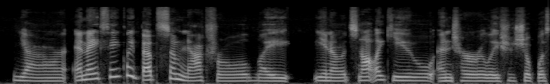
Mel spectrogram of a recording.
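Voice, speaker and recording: A woman with a normal speaking voice, fairly low pitch, ordinary pitch variation and a moderate pace, in a very clean recording with a silent background and a dry, close sound with no echo. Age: 30s. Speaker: psychology PhD student. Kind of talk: casual chat.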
